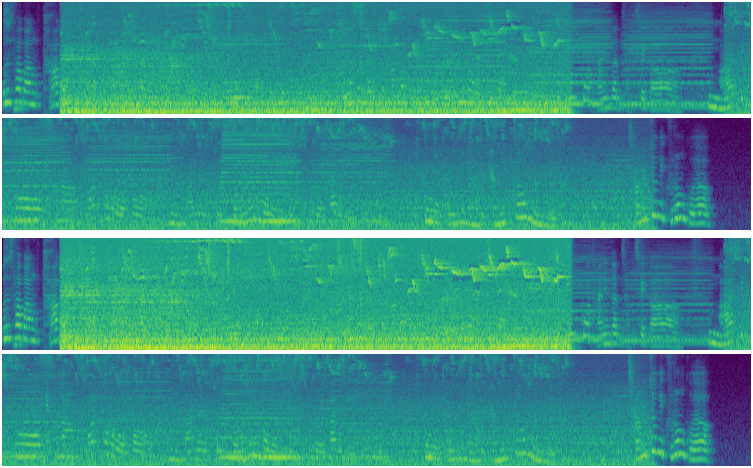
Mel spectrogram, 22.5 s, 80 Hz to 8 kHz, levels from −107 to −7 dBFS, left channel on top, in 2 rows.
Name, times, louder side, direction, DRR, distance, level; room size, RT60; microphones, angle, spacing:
voice 1, 0.0-10.5 10.8-11.0 11.4-13.6 13.9-16.8 17.5-17.9 20.6-21.9, right 1 dB, 55° right, 1.4 m, -37 dB
sound 1, 0.9-8.6, right 5 dB, 85° right, 0.5 m, -22 dB
sound 2, 1.5-4.3 4.6-14.0 14.4-17.2 17.8-19.1, left 1 dB, 50° left, 0.9 m, -39 dB
voice 2, 10.6-11.0 13.7-14.1 17.5-19.8, left 1 dB, 35° left, 1.1 m, -35 dB
sound 3, 10.8-21.0, equal, 5° right, 0.5 m, -34 dB
5.7 x 3.3 x 2.6 m
head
